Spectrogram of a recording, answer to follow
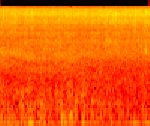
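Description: Steady rain falling on a paved road and grass, an even hiss.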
